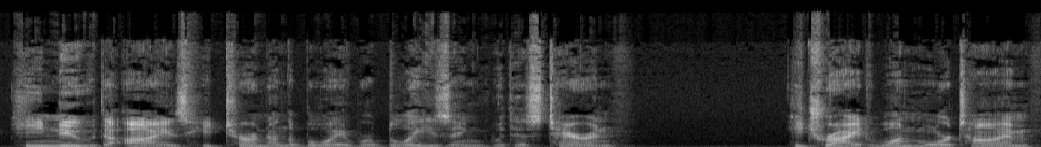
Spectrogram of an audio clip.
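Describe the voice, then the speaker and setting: A man reading a dramatic story aloud as an audiobook narrator, in a steady storytelling manner. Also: medium pitch, slow pace. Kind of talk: scripted narration.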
